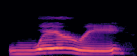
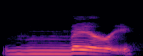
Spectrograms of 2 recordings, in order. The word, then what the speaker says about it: very: So I'm hearing wary instead of very. So try that one again with that V, very.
